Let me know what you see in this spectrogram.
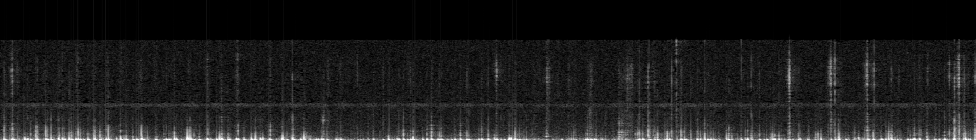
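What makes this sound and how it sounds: Long nails rapidly tap and scratch on a small, soft, solid white-and-red polyurethane foam squishy toy held close to the mic. The result is a dense, continuous patter of dull, low, muffled thuds with very short decay and almost no bright content. The tapping eases slightly in the middle and then picks back up.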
